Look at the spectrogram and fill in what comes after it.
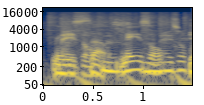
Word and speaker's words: Maisel: Maisel. Yeah. Rhymes with nasal.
